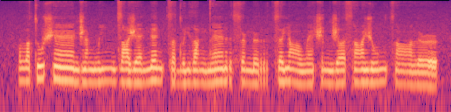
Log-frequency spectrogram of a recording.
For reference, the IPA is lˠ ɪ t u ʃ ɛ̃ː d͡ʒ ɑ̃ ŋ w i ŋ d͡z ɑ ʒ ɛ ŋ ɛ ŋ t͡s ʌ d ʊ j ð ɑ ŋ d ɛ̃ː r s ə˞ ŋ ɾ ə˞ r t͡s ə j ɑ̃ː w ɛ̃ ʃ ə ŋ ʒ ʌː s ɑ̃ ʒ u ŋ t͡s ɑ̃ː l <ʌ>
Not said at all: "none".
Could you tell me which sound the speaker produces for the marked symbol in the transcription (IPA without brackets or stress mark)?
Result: ə˞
